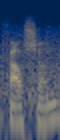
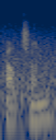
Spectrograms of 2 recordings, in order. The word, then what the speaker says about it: Falchion: And we're using the Falchion pronunciation Falchion. for this one. Falchion. Not Falchion. It's Falchion.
